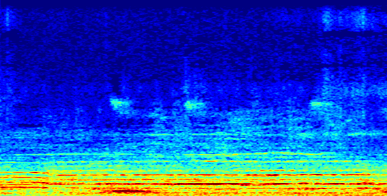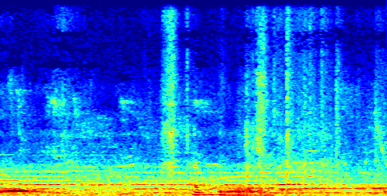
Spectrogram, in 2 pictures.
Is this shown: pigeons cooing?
yes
